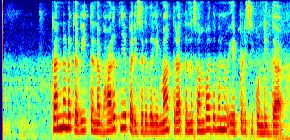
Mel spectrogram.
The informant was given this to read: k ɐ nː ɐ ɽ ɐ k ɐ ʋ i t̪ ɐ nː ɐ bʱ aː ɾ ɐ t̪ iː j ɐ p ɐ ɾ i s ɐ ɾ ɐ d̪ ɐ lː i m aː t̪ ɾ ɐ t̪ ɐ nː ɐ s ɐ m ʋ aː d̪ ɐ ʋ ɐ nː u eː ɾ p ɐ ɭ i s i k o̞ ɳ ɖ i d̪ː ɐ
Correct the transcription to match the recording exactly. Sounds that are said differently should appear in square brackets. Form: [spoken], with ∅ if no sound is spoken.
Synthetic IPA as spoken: k ɐ nː ɐ ɽ ɐ k ɐ ʋ i t̪ ɐ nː ɐ bʱ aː ɾ ɐ t̪ iː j ɐ p ɐ ɾ i s ɐ ɾ ɐ d̪ ɐ lː i m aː t̪ ɾ ɐ t̪ ɐ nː ɐ s ɐ m ʋ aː d̪ ɐ ʋ ɐ nː u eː ɾ p ɐ [ɽ] i s i k o̞ ɳ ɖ i d̪ː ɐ

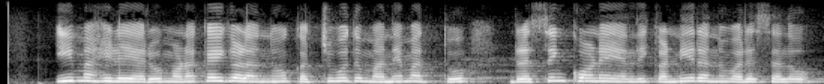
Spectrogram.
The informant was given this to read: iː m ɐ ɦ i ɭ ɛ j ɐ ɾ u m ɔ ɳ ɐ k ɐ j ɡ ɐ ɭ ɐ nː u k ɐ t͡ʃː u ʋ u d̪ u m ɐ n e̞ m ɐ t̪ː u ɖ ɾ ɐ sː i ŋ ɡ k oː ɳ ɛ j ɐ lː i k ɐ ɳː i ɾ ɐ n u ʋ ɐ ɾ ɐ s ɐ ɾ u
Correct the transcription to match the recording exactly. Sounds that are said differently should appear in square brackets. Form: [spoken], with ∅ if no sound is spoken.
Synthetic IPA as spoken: iː m ɐ ɦ i ɭ ɛ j ɐ ɾ u m ɔ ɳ ɐ k ɐ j ɡ ɐ ɭ ɐ nː u k ɐ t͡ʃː u ʋ u d̪ u m ɐ n e̞ m ɐ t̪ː u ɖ ɾ ɐ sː i ŋ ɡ k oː ɳ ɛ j ɐ lː i k ɐ ɳː [iː] ɾ ɐ [nː] u ʋ ɐ ɾ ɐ s ɐ [l] u

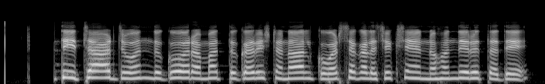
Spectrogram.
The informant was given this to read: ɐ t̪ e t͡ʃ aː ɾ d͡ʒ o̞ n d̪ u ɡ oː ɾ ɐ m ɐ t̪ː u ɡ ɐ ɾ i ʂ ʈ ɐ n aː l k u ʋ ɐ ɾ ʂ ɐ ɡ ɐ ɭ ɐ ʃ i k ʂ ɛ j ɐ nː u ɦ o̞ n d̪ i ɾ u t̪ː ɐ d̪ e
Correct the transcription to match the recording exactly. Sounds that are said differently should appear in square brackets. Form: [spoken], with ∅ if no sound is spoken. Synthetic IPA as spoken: ɐ t̪ [i] t͡ʃ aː ɾ d͡ʒ o̞ n d̪ u ɡ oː ɾ ɐ m ɐ t̪ː u ɡ ɐ ɾ i ʂ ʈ ɐ n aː l k u ʋ ɐ ɾ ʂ ɐ ɡ ɐ ɭ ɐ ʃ i k ʂ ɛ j ɐ nː u ɦ o̞ n d̪ i ɾ u t̪ː ɐ d̪ e

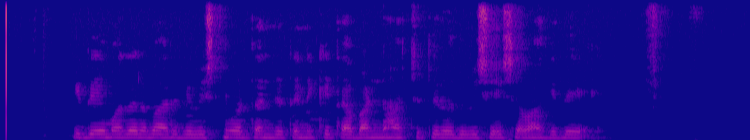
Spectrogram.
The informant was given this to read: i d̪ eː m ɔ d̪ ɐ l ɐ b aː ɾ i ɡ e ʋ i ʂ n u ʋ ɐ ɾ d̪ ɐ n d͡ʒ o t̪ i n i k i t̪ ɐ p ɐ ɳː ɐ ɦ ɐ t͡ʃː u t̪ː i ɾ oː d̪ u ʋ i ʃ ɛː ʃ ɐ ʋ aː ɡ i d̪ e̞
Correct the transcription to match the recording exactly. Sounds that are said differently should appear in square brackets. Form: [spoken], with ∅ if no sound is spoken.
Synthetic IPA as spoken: i d̪ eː m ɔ d̪ ɐ l ɐ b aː ɾ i ɡ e ʋ i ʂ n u ʋ ɐ ɾ d̪ ɐ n d͡ʒ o t̪ [e] n i k i t̪ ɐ [b] ɐ ɳː ɐ ɦ ɐ t͡ʃː u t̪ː i ɾ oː d̪ u ʋ i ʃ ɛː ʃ ɐ ʋ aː ɡ i d̪ e̞

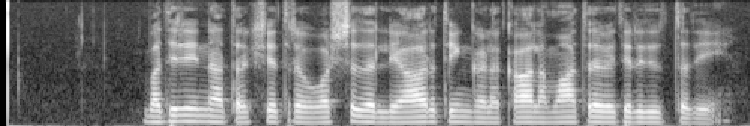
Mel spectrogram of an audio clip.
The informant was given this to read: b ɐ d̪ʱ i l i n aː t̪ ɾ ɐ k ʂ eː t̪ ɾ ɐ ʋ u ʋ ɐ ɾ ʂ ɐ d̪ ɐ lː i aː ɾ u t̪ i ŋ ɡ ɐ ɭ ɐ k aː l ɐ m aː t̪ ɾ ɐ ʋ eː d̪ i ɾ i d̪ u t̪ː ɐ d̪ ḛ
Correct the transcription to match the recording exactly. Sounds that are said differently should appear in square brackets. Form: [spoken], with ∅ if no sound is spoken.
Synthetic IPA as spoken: b ɐ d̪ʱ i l i n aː t̪ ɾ ɐ k ʂ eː t̪ ɾ ɐ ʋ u ʋ ɐ ɾ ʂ ɐ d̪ ɐ lː i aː ɾ u t̪ i ŋ ɡ ɐ ɭ ɐ k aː l ɐ m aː t̪ ɾ ɐ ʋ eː [t̪] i ɾ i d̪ u t̪ː ɐ d̪ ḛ

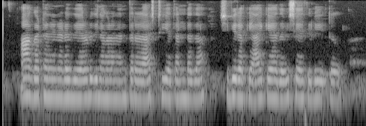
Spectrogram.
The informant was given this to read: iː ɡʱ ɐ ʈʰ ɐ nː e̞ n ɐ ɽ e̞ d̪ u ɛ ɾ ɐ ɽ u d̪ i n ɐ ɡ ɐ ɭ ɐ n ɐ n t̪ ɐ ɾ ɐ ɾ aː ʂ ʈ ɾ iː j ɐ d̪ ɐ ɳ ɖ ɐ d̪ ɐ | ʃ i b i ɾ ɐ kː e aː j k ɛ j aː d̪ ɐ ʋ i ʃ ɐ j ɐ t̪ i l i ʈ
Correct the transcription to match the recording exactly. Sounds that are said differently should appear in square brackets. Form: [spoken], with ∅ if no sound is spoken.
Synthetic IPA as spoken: [aː] ɡʱ ɐ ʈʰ ɐ [n] e̞ n ɐ ɽ e̞ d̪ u ɛ ɾ ɐ ɽ u d̪ i n ɐ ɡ ɐ ɭ ɐ n ɐ n t̪ ɐ ɾ ɐ ɾ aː ʂ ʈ ɾ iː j ɐ [t̪] ɐ ɳ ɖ ɐ d̪ ɐ | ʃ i b i ɾ ɐ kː e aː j k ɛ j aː d̪ ɐ ʋ i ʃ ɐ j ɐ t̪ i l i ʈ

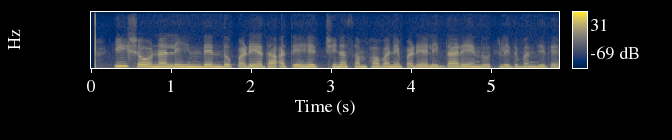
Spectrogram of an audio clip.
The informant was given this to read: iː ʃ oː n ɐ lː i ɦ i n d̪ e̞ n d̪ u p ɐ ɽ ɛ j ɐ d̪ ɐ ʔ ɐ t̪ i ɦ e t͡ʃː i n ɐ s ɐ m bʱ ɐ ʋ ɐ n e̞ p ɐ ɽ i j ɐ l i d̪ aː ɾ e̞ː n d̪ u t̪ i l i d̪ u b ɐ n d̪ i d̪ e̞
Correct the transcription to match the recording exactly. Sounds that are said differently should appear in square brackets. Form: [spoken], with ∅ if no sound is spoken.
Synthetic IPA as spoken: iː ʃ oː n ɐ lː i ɦ i n d̪ e̞ n d̪ u p ɐ ɽ ɛ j ɐ d̪ ɐ ʔ ɐ t̪ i ɦ e t͡ʃː i n ɐ s ɐ m bʱ ɐ ʋ ɐ n e̞ p ɐ ɽ [ɛ] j ɐ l i [d̪ː] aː ɾ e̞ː n d̪ u t̪ i [ɭ] i d̪ u b ɐ n d̪ i d̪ e̞

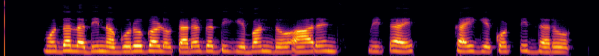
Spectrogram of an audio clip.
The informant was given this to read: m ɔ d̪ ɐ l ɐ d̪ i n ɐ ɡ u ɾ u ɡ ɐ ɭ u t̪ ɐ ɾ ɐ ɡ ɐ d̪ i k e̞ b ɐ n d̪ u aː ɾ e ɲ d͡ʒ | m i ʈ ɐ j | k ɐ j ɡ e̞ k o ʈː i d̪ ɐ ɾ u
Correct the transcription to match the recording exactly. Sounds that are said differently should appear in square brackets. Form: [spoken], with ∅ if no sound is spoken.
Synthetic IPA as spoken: m ɔ d̪ ɐ l ɐ d̪ i n ɐ ɡ u ɾ u ɡ ɐ ɭ u t̪ ɐ ɾ ɐ ɡ ɐ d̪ i [ɡ] e̞ b ɐ n d̪ u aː ɾ e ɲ d͡ʒ | m i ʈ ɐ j | k ɐ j ɡ e̞ k o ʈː i [d̪ː] ɐ ɾ u

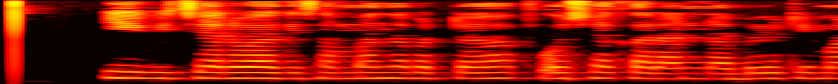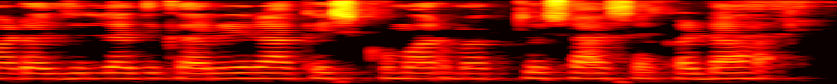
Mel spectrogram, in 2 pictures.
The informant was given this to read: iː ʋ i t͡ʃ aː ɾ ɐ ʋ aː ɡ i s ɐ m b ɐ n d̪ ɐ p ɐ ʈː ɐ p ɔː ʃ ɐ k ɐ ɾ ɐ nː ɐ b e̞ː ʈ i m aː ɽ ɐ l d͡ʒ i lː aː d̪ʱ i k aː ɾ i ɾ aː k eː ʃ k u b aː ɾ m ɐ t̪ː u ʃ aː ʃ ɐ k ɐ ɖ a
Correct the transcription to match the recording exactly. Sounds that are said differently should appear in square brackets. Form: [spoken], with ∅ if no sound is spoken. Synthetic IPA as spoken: iː ʋ i t͡ʃ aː ɾ ɐ ʋ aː ɡ i s ɐ m b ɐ n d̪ ɐ p ɐ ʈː ɐ p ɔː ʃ ɐ k ɐ ɾ ɐ nː ɐ b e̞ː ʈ i m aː ɽ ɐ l d͡ʒ i lː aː d̪ʱ i k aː ɾ i ɾ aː k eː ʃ k u [m] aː ɾ m ɐ t̪ː u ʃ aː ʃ ɐ k ɐ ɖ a

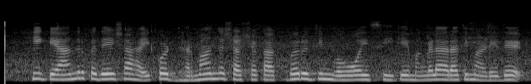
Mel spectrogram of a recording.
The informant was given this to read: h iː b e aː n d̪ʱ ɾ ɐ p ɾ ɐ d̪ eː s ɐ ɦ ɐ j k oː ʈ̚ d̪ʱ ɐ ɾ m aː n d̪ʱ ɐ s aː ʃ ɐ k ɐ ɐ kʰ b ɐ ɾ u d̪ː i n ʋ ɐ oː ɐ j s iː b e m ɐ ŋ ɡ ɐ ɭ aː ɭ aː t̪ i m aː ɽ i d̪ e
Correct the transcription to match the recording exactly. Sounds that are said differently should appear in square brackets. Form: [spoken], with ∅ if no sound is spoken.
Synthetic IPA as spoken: h iː [ɡ] e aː n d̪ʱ ɾ ɐ p ɾ ɐ d̪ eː [ʃ] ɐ ɦ ɐ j k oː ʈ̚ d̪ʱ ɐ ɾ m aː n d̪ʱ ɐ [ʃ] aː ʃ ɐ k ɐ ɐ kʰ b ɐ ɾ u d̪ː i n ʋ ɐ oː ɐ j s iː [ɡ] e m ɐ ŋ ɡ ɐ ɭ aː [ɾ] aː t̪ i m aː ɽ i d̪ e

